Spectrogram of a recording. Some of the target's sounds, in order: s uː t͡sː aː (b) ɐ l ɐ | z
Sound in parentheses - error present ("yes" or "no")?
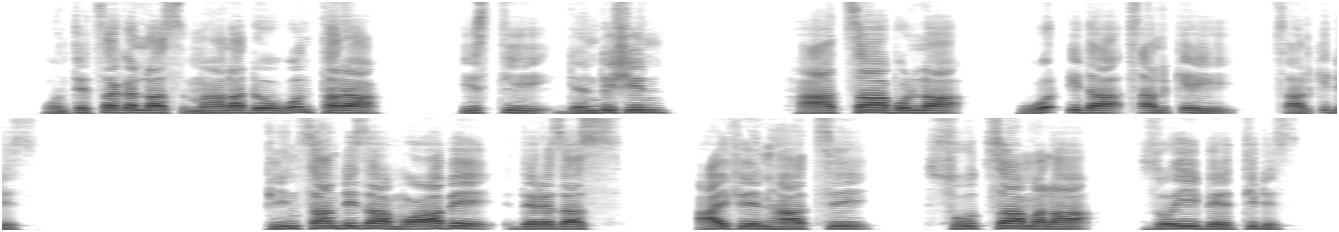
yes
